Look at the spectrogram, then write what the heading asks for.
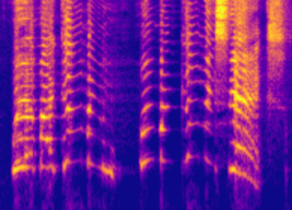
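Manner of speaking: put-on high, whiny little kid asking for snacks; whiny child voice. Child asks mother where the gummy snacks went, high whiny kid voice. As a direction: squeak it like a small child missing his treat. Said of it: "the baby for saying".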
